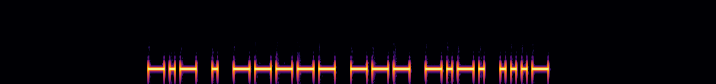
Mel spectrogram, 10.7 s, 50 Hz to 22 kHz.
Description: Morse code, heard as a keyed tone, about 15 wpm, 700 Hz. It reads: KE0OCV
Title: USA Call Signs - 6 Characters - Repeated 2x - 15wpm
